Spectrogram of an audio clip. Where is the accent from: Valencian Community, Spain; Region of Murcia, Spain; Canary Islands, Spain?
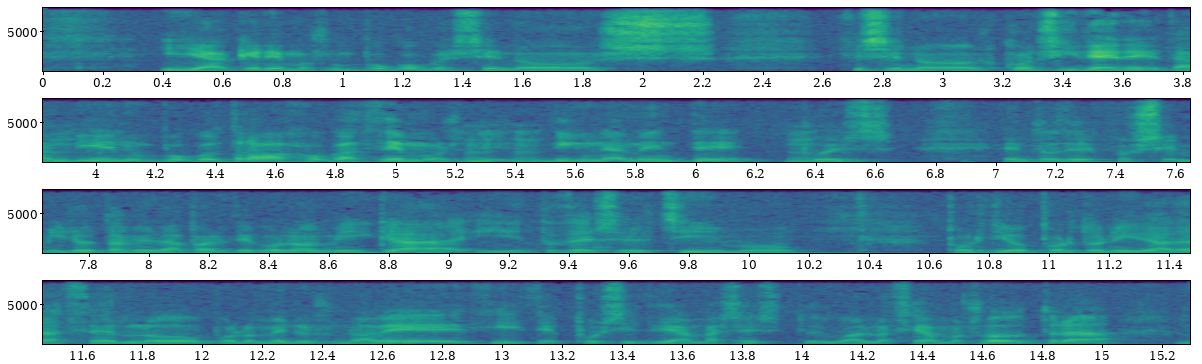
Valencian Community, Spain; Buñol; los que somos de Buñol también nos une la historia cultural del pueblo.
